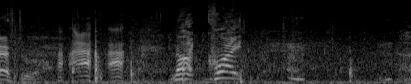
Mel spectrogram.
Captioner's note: laughs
